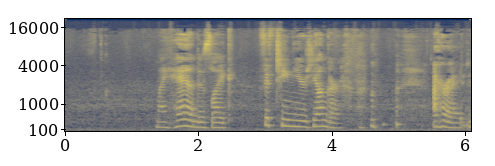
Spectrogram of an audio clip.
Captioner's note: laughs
